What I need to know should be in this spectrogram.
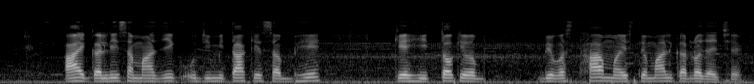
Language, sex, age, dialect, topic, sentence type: Maithili, male, 18-24, Angika, banking, statement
